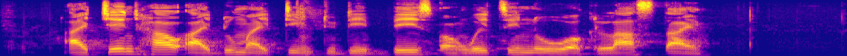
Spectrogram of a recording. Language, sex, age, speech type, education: Nigerian Pidgin, male, 30-45, spontaneous, tertiary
